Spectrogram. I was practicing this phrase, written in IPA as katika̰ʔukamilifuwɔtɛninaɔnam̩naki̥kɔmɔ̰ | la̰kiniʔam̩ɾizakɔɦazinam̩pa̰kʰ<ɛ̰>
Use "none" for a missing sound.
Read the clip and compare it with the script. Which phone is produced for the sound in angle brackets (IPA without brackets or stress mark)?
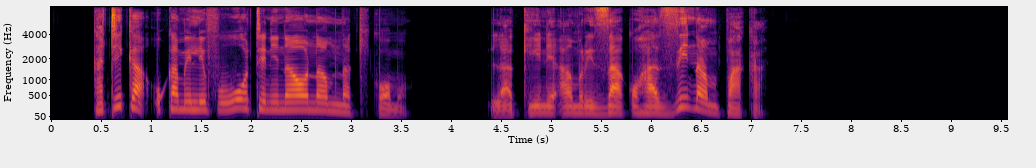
a̰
